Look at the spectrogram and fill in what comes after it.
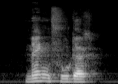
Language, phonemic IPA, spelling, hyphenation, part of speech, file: Dutch, /ˈmɛŋˌvu.dər/, mengvoeder, meng‧voe‧der, noun, Nl-mengvoeder.ogg
- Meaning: mixed fodder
